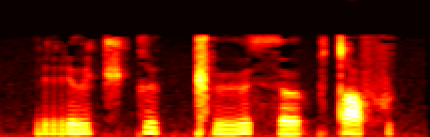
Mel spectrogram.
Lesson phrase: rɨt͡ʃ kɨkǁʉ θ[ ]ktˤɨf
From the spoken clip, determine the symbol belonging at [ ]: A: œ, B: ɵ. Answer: B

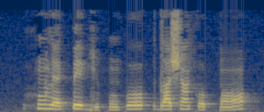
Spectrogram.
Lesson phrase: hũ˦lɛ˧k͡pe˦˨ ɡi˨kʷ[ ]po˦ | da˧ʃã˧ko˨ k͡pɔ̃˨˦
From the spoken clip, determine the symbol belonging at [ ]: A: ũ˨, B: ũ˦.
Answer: A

